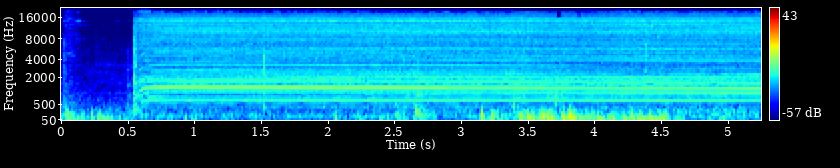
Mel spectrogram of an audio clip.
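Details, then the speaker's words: ASV PT-100 track loader after it stopped running; new electric fuel lift pump with outlet disconnected into a jar, key on: steady even high buzz with faint clicks, pumping air then pulling fuel; normal priming. "um you can hear the pump running hopefully you can hear that don't have any yeah it's pumping air out right now there it goes you hear the pump just pulled up some fuel"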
